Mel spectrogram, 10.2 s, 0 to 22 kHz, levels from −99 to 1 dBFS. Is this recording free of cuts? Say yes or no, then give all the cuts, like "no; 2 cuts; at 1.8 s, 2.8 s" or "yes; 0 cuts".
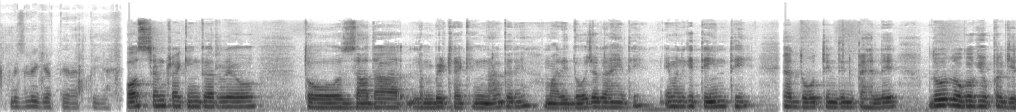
no; 2 cuts; at 1.2 s, 7.8 s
